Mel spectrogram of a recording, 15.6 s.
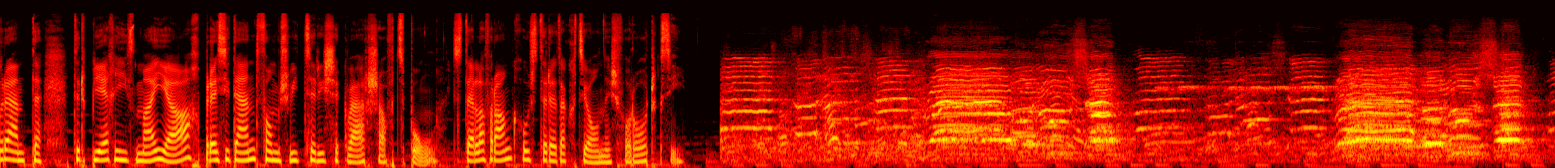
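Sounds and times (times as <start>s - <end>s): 
speech: 0.0s - 8.0s
people shouting at a street demonstration: 7.2s - 15.5s
people whistling at a street demonstration: 11.4s - 13.8s.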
